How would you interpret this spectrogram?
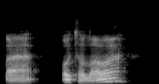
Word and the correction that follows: Otaola: Otaola, yeah.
